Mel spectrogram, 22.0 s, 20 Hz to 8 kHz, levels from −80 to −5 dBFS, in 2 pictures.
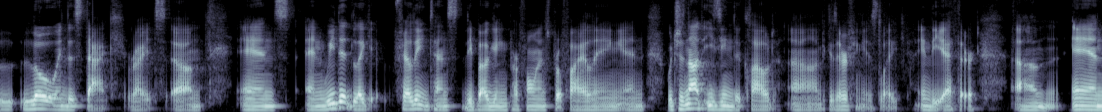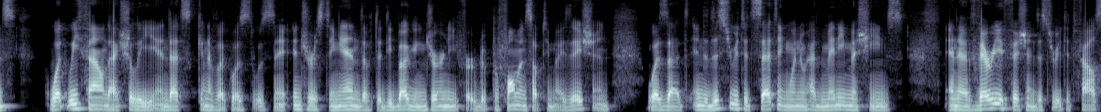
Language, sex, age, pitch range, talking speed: English, male, 20-39, 90-105 Hz, 200 wpm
